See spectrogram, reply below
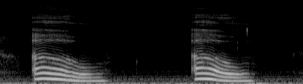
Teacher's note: The English O actually closes to an U sound.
